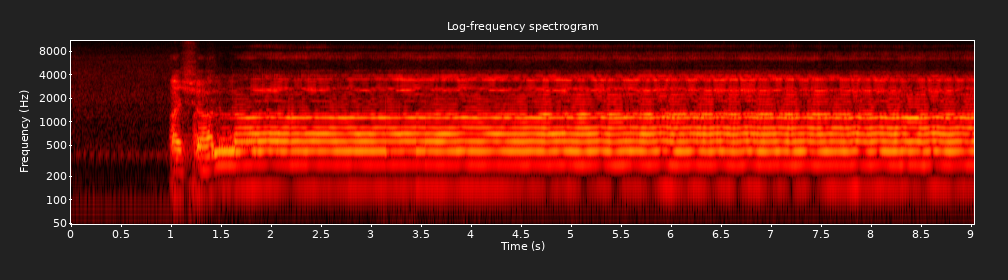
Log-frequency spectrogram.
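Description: A young man chants in a long, drawn-out voice through a microphone and loudspeakers.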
